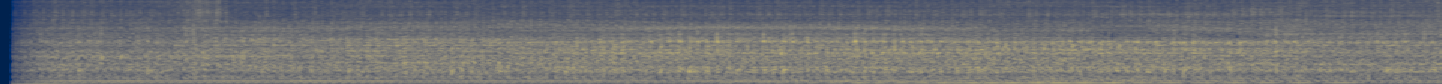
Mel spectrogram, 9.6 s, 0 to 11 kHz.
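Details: Yamaha XTZ 125X with 47,000 km, oil changed every 1,000 km and maintenance kept up to date: the single-cylinder idle carries a light, uneven ticking rattle about three times a second. A new engine noise whose cause is unknown.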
